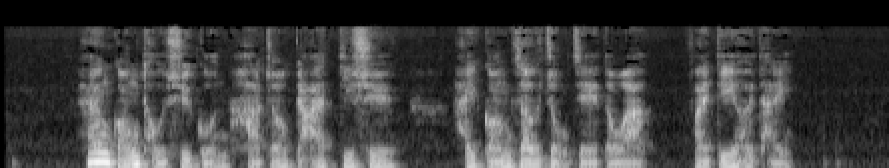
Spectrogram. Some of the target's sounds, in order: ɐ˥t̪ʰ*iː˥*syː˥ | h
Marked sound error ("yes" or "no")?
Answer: no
